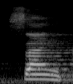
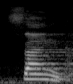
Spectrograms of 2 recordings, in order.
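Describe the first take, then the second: The two takes are said the same way.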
